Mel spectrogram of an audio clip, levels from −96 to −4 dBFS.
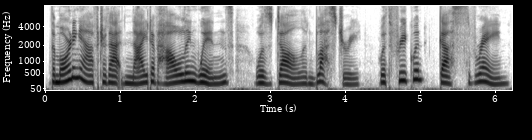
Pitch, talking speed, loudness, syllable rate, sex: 205 Hz, 165 wpm, -16 LUFS, 4.1 syllables/s, female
